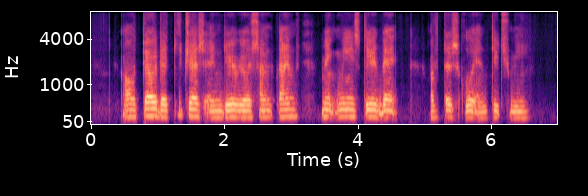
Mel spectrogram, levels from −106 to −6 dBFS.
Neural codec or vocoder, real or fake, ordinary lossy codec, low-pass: codec, 16 kHz, 2 kbps, FreqCodec, smaller model; fake; none; none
